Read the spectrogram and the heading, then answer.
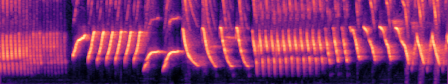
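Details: Local canary song used to prompt other birds to sing; a dry rattling trill gives way to a long run of fast, repeated down-slurred whistles and chattering rolls, bright and high-pitched throughout.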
